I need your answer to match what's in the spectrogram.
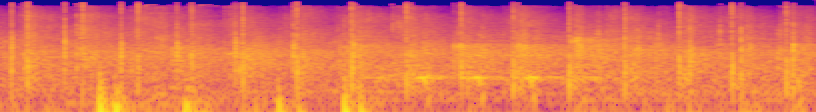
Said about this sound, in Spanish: Un aplauso, por favor.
